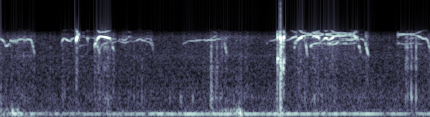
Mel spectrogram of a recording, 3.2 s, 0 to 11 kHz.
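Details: Mother American kestrel feeding chicks at day 15 in a nest box, 20 May 2011, 13:54; a near-continuous stream of high, strained squealing notes with one loud click, over low rumbling hum.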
